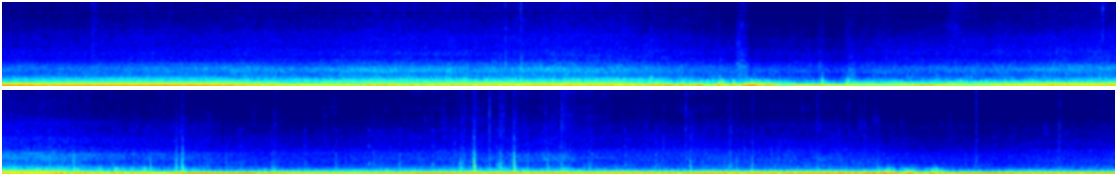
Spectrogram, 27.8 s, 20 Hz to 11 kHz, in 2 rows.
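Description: Lamborghini Huracán's V10 engine heard from inside the cabin while driving at low, fairly steady revs, its note shifting down and up a few times with gear and speed changes.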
